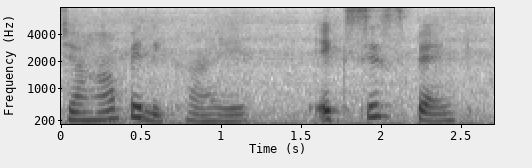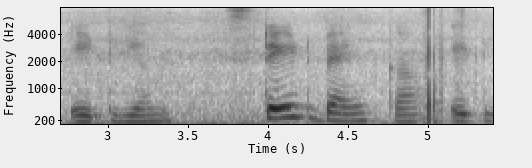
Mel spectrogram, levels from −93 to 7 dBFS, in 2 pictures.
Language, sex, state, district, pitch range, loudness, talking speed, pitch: Hindi, female, Madhya Pradesh, Dhar, 160-235 Hz, -24 LUFS, 135 wpm, 180 Hz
